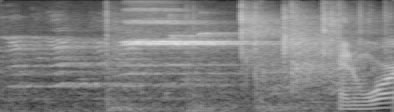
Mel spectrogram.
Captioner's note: whistle chirping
